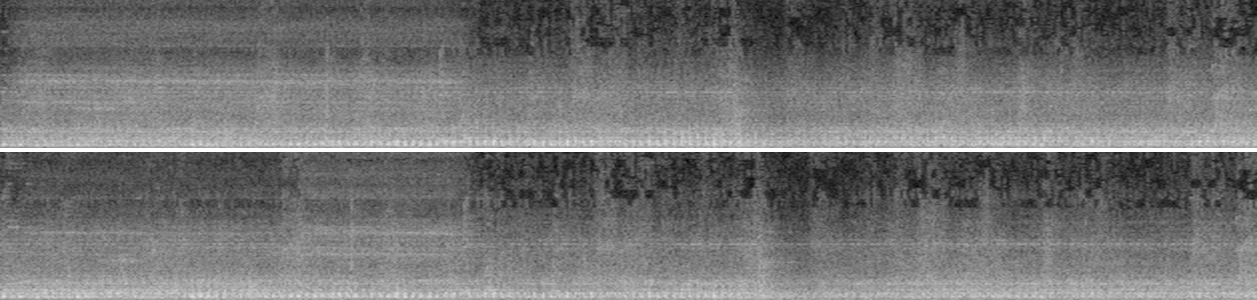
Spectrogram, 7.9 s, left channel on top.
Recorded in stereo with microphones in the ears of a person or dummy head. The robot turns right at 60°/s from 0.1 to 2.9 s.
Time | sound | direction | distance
0.0 | a helicopter | 130° right | ?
